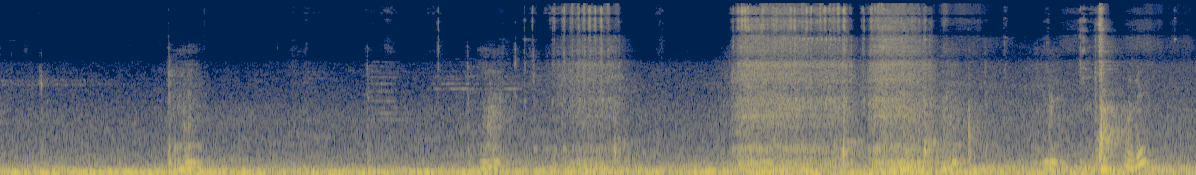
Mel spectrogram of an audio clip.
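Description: A sewing machine runs in bursts while stitching the front border of a blouse, its motor whirring over a steady low hum, with someone talking in between.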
